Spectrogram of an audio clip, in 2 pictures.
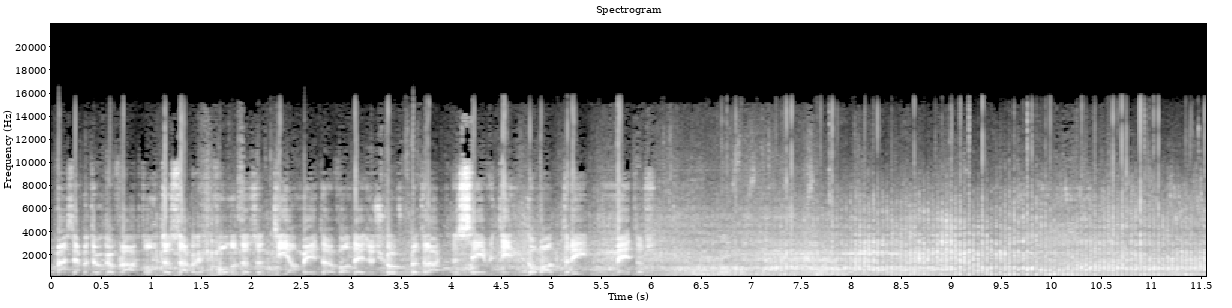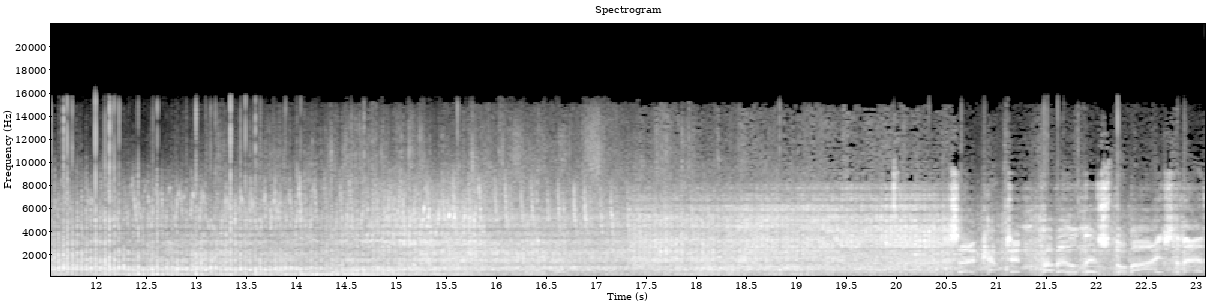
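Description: A helicopter's rotor thuds and its engine roars overhead, growing louder as it passes close.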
